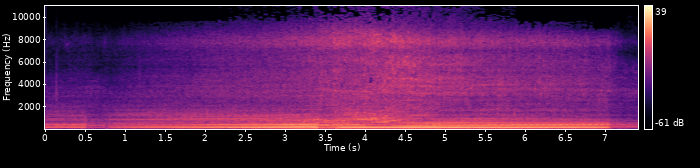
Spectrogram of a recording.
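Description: Beta RR 125 LC 4T's 125 cc single-cylinder four-stroke engine under full throttle through a modified exhaust with its dB-killer fitted, accelerating hard. The pitch climbs, then drops sharply twice, about half a second in and about three and a half seconds in. It is loudest from about three seconds in and cuts off abruptly near the end.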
